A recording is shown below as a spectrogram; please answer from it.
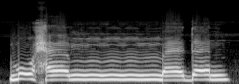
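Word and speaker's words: محمدا: মিমের সাথে তিন সেকেন্ড পরিমাণ গুন্নাহ করে পড়ব মুহাম্মাদান আবেদুসু আইনকে হলকের মধ্যখান থেকে উচ্চারণ করব আইন বাবর বাকলার হরফ নিচের দিকে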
